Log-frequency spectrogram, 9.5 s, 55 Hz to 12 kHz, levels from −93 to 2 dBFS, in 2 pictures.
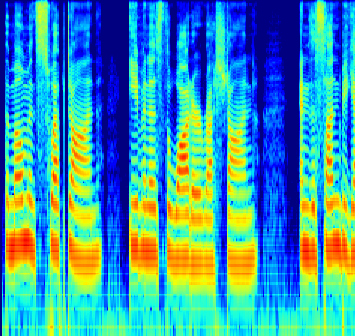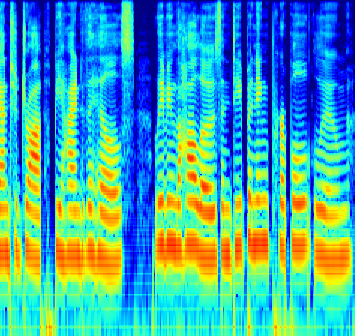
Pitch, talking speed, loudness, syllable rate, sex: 210 Hz, 165 wpm, -18 LUFS, 4.4 syllables/s, female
